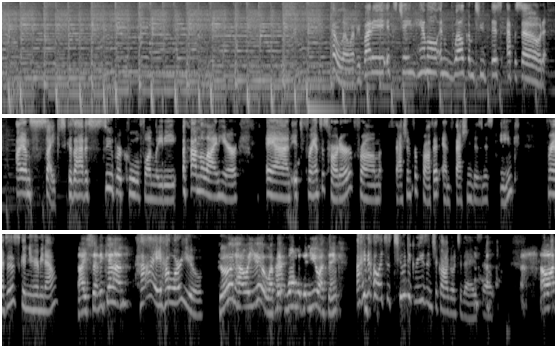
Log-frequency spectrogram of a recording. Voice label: podcast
